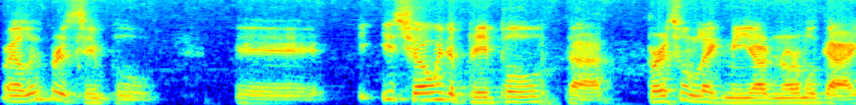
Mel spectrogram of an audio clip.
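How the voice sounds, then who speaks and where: At a moderate pace, a man talks in a medium pitch. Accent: Mexican. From Mexico. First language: Spanish. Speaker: UFO contactee. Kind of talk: interview. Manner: halting, repeats words.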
